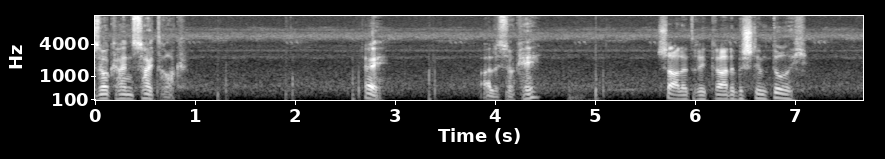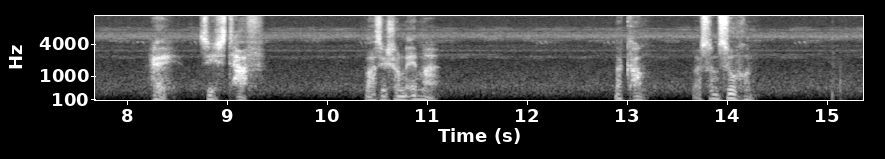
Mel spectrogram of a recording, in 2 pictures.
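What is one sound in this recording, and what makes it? A young man speaks briefly and quietly, close to a microphone.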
